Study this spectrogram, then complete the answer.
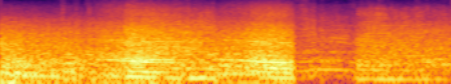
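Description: Race trucks circle the track at Watkins Glen, with a steady, loud engine drone that rises and falls as they pass, then drops abruptly near the end and resumes more quietly.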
